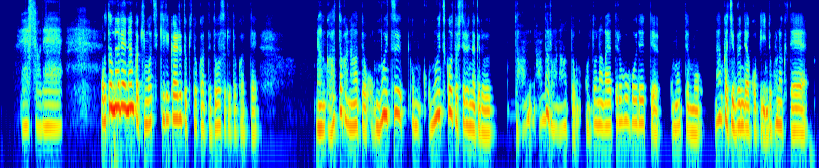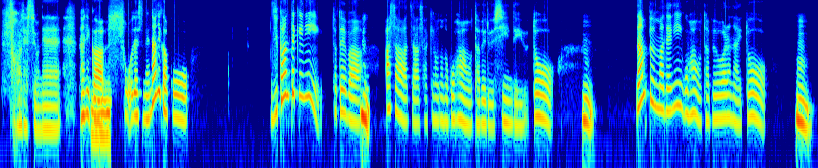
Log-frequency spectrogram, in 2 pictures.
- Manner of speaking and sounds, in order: distorted speech
- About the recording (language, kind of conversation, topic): Japanese, advice, 作業を始められず先延ばしが続いてしまうのですが、どうすれば改善できますか？
- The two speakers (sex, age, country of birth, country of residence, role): female, 45-49, Japan, Japan, user; female, 50-54, Japan, Japan, advisor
